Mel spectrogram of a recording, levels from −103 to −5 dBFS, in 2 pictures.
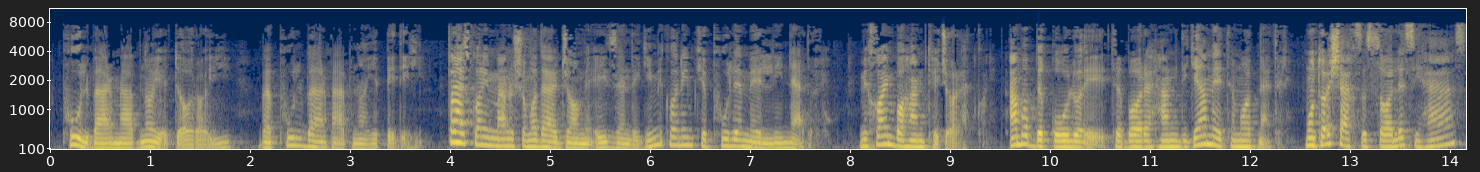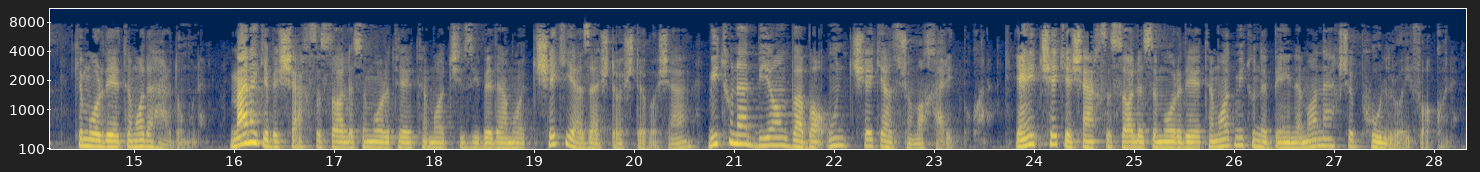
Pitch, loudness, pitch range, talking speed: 140 Hz, -21 LUFS, 120-160 Hz, 180 wpm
